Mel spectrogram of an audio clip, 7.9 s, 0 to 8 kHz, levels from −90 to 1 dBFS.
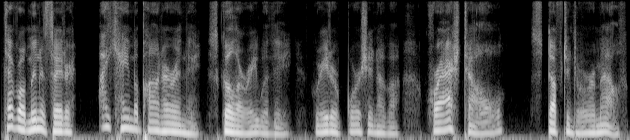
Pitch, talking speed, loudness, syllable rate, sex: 115 Hz, 170 wpm, -18 LUFS, 5.4 syllables/s, male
